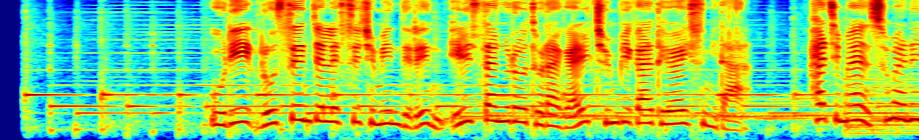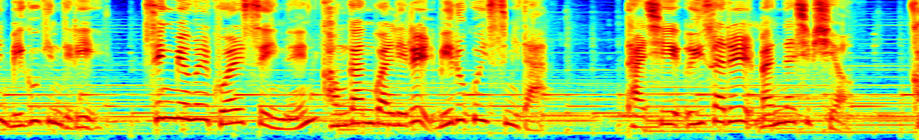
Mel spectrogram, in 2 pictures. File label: Korean Radio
